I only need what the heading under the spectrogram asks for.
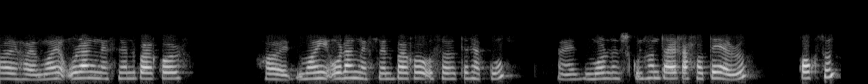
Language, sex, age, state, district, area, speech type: Assamese, female, 18-30, Assam, Darrang, rural, conversation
